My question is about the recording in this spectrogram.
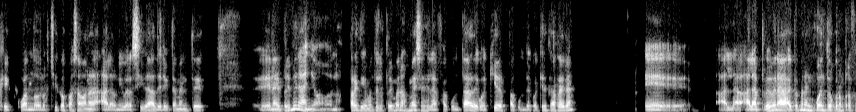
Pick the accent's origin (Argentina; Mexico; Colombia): Argentina; accent: porteño; como yo no soy de San Rafael, sino que más bien para ellos era un porteño, ¿no? Aunque no nací en Buenos Aires, pero tengo la tornada más bien de un porteño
